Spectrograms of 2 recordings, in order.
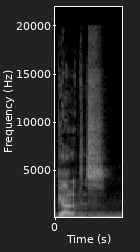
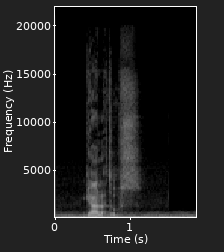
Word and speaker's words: Galatos: Let's take the word for goish in gish. Galatoss. It's not pronounced Galatus. Galatoss.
